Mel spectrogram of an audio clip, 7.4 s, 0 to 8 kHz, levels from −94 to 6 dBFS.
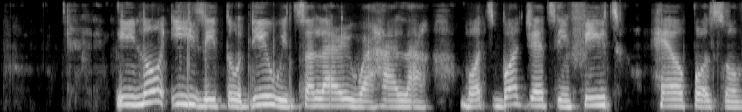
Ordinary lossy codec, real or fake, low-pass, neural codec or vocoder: AAC, 48 kbps; fake; 7.2 kHz; codec, 16 kHz, 4.8 kbps, FACodec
